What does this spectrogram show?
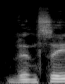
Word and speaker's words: Vinci: They spell it Vinci and pronounce it Vinci.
